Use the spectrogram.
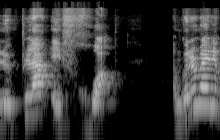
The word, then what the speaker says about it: froid: Because it's finishing with a d, mute. Don't pronounce the d.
